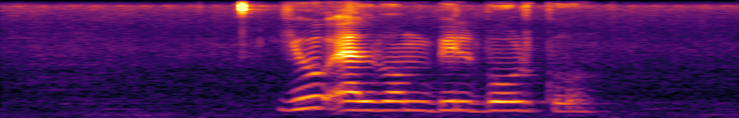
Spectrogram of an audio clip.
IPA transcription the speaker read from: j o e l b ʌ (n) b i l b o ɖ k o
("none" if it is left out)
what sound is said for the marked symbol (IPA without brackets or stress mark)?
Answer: m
